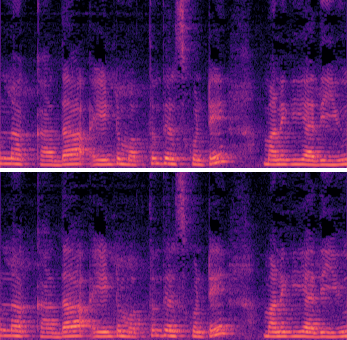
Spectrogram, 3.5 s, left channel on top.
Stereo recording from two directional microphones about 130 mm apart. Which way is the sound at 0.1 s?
35° left (ahead or behind).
